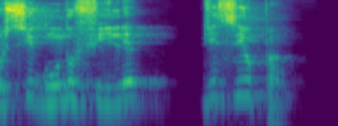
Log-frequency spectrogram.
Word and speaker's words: Zilpa: E é o segundo filho de Zilpa. Ou Zirpá na pronúncia.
